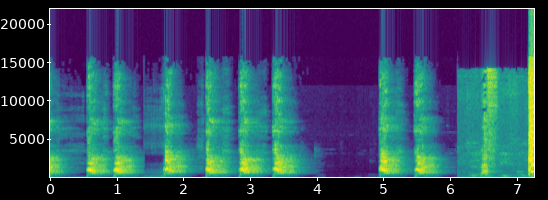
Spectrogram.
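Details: Shih Tzu dog giving bursts of rough, mid-pitched barks in groups, a silent gap, then two more barks and some noisy rustling at the end.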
